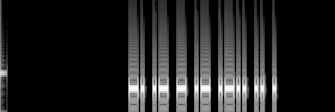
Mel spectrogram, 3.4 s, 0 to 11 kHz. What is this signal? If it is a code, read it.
Morse code, heard as a keyed tone, about 40 wpm, 700 Hz. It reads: NATALIE
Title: USA Common Names - 40wpm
